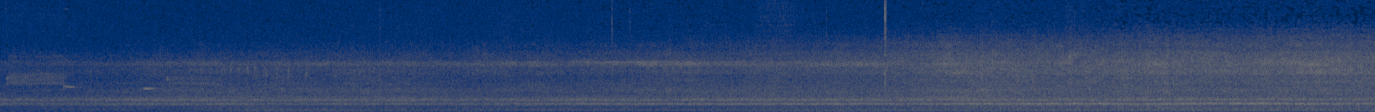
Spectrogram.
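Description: Approaching diesel freight train, a loaded grain train led by two locomotives, a steady rumble with a held hum that grows gradually louder as it nears.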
